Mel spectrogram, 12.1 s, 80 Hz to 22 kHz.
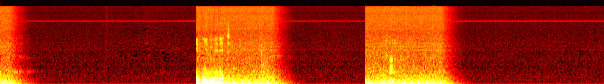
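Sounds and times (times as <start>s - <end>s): faint hum: 0.0s - 12.0s
loud static hiss: 0.0s - 12.0s.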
